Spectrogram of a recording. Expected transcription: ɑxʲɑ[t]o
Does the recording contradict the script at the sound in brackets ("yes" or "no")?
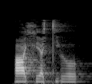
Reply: yes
